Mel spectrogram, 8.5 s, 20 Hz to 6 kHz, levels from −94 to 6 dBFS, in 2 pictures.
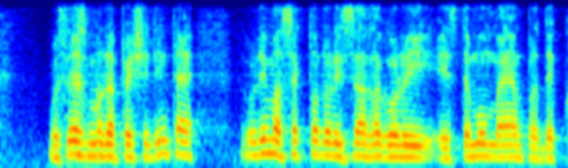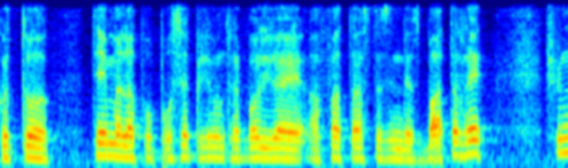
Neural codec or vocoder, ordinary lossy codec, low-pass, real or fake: codec, 16 kHz, 0.4 kbps, LongCat-Audio-Codec; Opus, 32 kbps; 5.4 kHz; fake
